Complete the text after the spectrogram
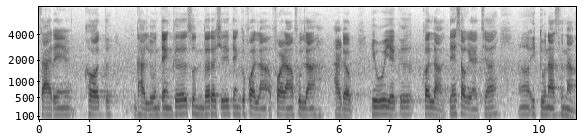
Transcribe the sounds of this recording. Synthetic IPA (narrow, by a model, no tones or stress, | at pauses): saɾẽ | kʰət̪ | ɡʱaluːnt̪ɛ̃ŋkəsund̪əɾəɕit̪ɛ̃ŋkfəlãfəɭãfulã | haɽəp̚ | hiuekː | əlat̪ɛ̃səɡɭjãt͡ɕja | it̪uːnasna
